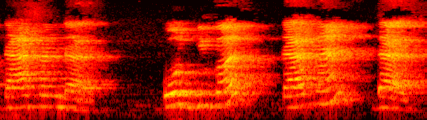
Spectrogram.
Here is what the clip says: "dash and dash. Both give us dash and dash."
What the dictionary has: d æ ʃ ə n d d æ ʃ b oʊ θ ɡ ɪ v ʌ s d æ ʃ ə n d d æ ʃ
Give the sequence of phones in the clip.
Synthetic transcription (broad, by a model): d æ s ə n d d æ s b oʊ t ɡ ɪ v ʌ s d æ s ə n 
